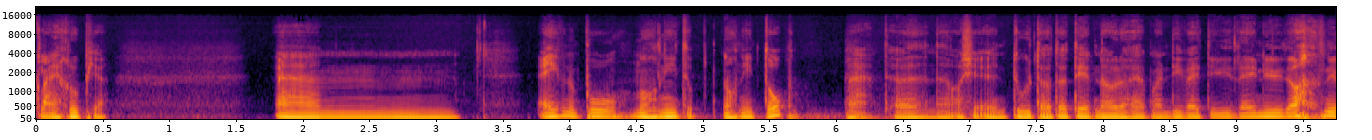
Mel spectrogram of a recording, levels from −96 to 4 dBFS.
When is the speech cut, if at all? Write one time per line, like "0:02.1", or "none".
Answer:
0:06.1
